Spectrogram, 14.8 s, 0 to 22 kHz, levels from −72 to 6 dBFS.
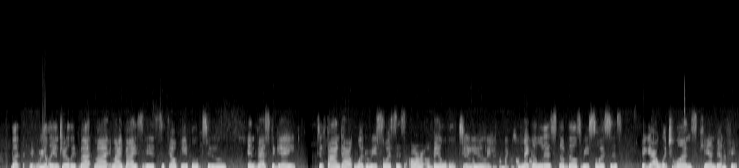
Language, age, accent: English, 60-79, American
